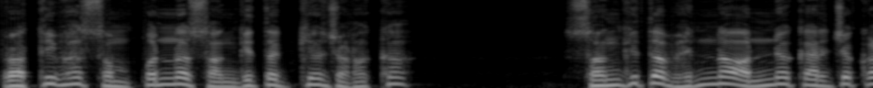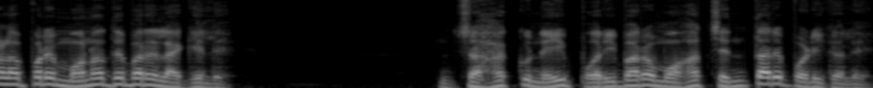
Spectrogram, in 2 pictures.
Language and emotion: Odia, fearful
